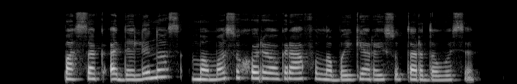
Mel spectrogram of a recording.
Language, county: Lithuanian, Klaipėda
